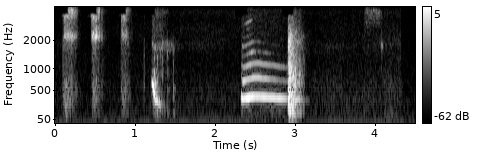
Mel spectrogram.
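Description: A single drawn-out, fairly loud cat meow, following a few sharp clicks and taps, then a faint rustle.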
